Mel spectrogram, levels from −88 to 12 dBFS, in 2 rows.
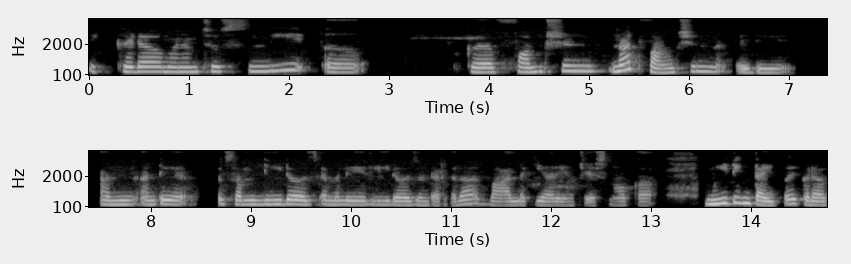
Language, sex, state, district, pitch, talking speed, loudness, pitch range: Telugu, female, Telangana, Nalgonda, 225 Hz, 95 wpm, -21 LUFS, 200-255 Hz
